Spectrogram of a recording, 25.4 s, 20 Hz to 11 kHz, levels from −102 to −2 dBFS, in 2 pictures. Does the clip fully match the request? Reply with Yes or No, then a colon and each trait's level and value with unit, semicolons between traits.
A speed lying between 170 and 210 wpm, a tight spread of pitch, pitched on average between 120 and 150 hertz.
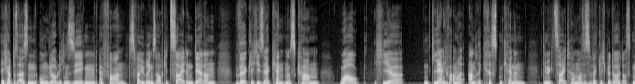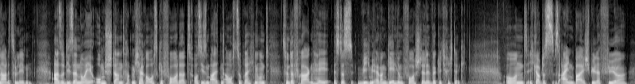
Yes: average, 175 wpm; narrow, 2.2 semitones; medium, 140 Hz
